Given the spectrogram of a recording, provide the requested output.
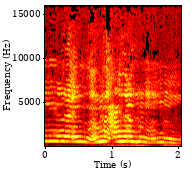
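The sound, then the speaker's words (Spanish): A single wolf howl rings out clearly for about two seconds, a sustained, wavering tone that dips slightly and holds steady, heard alone without any talking. “Ok, que le llame el lobo.”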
